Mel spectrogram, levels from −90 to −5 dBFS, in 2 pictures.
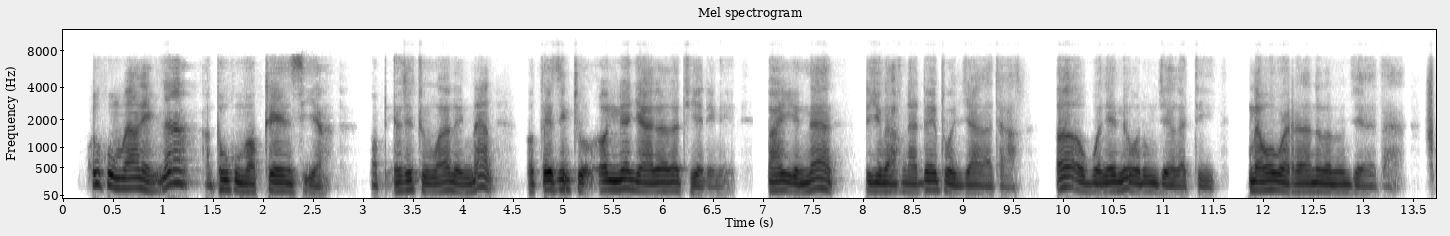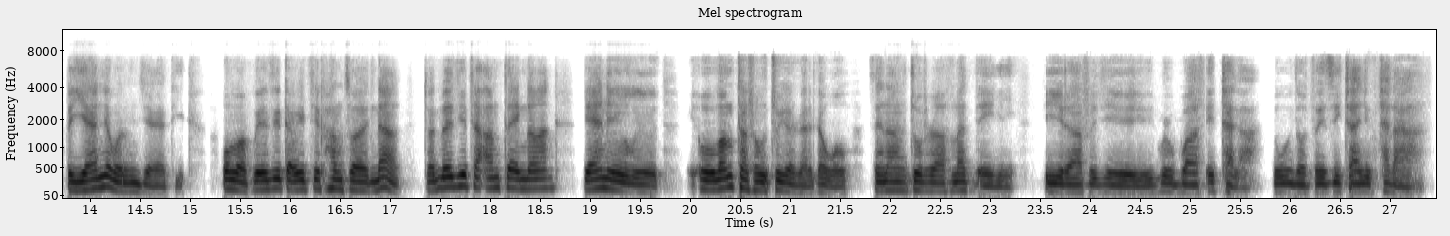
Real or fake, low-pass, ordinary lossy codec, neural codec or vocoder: fake; 7.2 kHz; Opus, 32 kbps; codec, 16 kHz, 0.5 kbps, FunCodec, trained on Chinese and English, 25 frames a second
